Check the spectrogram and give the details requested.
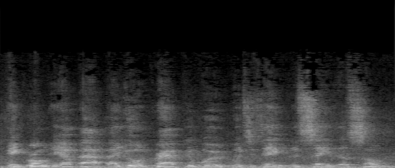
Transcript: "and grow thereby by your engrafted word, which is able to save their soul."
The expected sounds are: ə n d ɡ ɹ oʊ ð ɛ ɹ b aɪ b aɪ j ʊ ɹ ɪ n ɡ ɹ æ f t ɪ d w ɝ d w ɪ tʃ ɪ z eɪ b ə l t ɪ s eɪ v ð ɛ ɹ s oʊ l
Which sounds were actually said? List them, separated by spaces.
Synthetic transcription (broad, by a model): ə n ɡ ɹ oʊ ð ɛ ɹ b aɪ b aɪ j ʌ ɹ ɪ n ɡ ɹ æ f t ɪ w ɝ d w ɪ tʃ ɪ z eɪ b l t ɪ s eɪ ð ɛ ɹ s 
